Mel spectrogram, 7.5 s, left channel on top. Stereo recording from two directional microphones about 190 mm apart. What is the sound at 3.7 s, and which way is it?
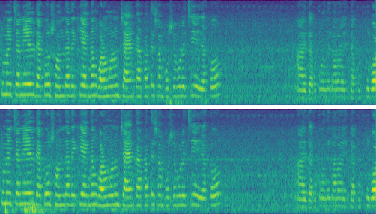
Speech, 30° left (ahead or behind).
